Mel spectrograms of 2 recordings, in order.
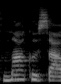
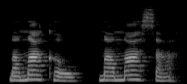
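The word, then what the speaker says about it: Makossa: my father was astonished can't you pronounce makusa like everyone else you stutter mamako masasa you think they're going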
